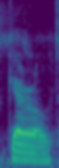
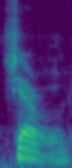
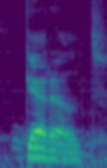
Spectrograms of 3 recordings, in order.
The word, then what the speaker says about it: Geralt: Polish, you should know how to pronounce it the right way, because it's not Gerald, right?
